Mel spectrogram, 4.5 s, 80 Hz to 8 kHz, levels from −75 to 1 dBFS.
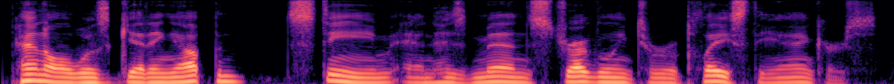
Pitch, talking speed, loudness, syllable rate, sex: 125 Hz, 175 wpm, -17 LUFS, 4.8 syllables/s, male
